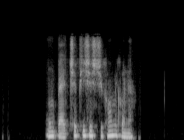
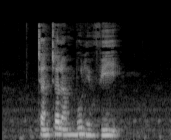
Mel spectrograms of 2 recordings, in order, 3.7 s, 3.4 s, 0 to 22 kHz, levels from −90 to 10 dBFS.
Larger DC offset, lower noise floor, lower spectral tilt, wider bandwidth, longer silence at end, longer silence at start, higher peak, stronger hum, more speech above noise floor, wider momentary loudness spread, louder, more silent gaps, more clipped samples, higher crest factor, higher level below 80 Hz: neither; first, -86 dBFS vs -53 dBFS; about the same, -5 dB/octave vs -5 dB/octave; second, 7.8 kHz vs 11.5 kHz; first, 1 s vs 0.25 s; first, 0.9 s vs 0.4 s; first, -4 dBFS vs -10 dBFS; neither; first, 67 dB vs 29 dB; about the same, 7 LU vs 8 LU; first, -20 LUFS vs -25 LUFS; neither; neither; about the same, 18 dB vs 18 dB; first, -48 dBFS vs -56 dBFS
